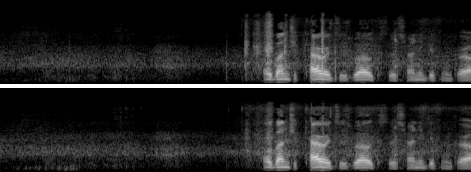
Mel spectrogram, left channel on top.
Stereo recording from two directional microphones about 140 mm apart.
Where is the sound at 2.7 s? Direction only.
25° right (ahead or behind).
